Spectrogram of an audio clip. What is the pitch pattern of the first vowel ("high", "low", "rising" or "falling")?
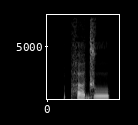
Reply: falling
